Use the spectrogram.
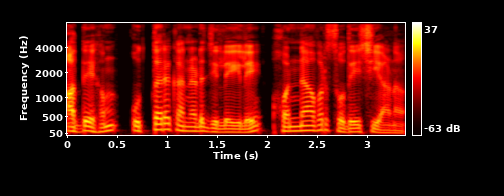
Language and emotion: Malayalam, neutral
